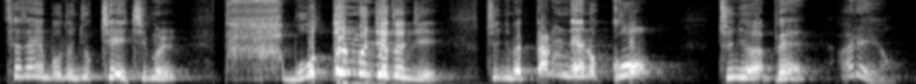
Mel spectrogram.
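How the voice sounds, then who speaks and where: An older man, a pastor preaching a Friday worship sermon with fervent urging that drops to soft near-whispers. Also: very high voice, animated, moderate pace, gravelly.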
